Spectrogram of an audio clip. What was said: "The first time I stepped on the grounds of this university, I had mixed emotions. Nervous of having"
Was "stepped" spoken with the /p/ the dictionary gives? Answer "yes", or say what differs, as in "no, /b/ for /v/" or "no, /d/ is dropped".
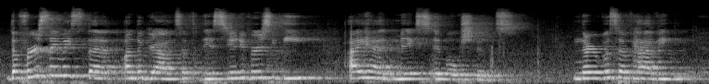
no, /p/ is dropped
